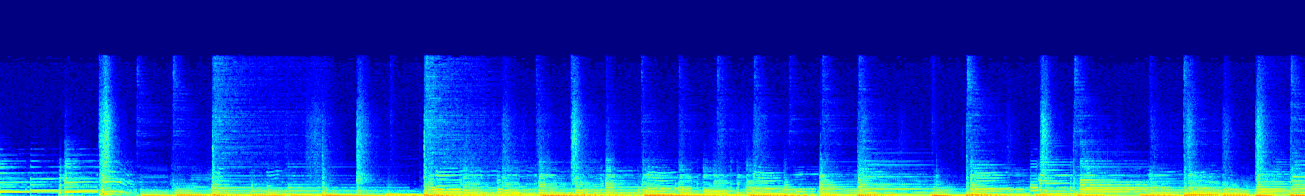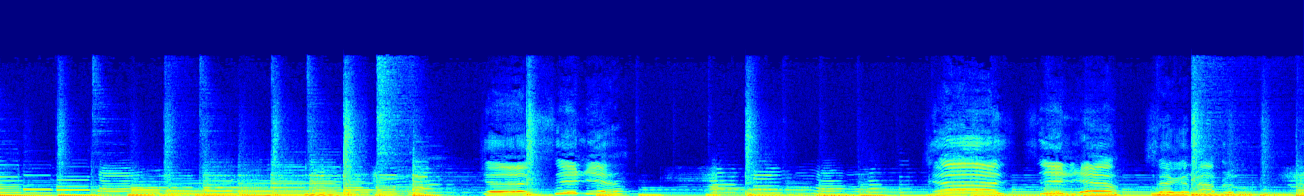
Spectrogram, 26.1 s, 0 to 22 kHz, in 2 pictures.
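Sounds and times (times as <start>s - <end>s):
electric guitar: 0.0s - 26.0s
drums: 0.9s - 19.6s, 20.2s - 26.0s
electric bass: 1.3s - 26.0s
harmonica: 22.3s - 26.0s.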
